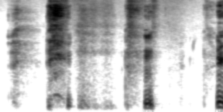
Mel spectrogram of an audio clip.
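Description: A few short, suppressed laughs and breathy chuckles from men, in separate bursts about half a second apart.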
